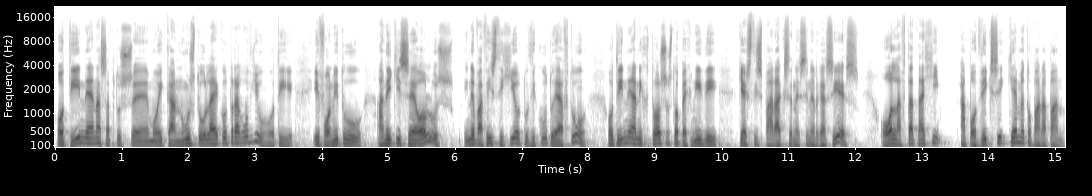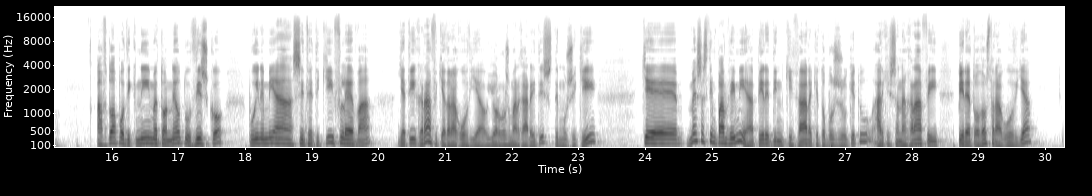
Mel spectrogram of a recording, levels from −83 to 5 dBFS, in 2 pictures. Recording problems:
none

